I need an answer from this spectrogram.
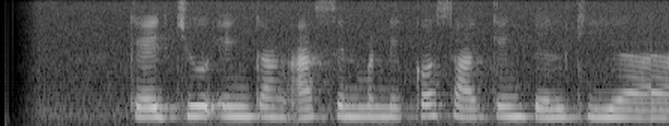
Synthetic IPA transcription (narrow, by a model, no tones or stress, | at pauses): ke̥ʒ̥ṳʔɪŋkaŋʔa̰sɪnmənikɔsakɪŋbɛlɡ̥ia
